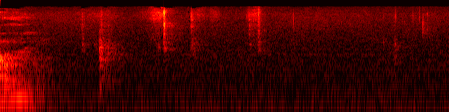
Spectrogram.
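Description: Three faint light clicks of metal sculpting tools being picked up and handled on a wooden worktable.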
